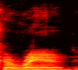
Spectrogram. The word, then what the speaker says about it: Garand: He pronounced it Garand.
